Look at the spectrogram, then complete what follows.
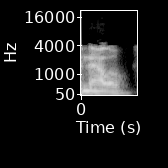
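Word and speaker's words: Nallo: I think it's pronounced a Nalo, and that one is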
